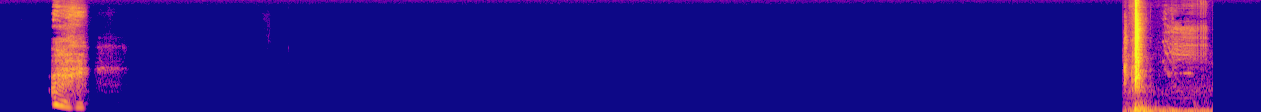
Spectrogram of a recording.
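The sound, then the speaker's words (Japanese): A brief breathy sigh-like sound at the start, then long silence before a door moves and shuts with a solid thud and short rumbling tail near the end. “うん、扉がまた。”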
